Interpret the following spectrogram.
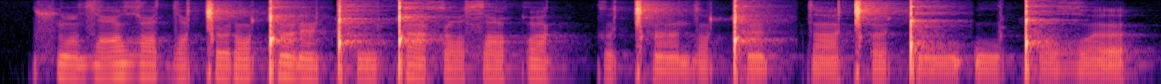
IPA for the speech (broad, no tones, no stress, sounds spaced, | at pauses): sʷ æ̃ zˤ a ʁʷ i dˤ ɜ ǀ ə˞ ɾ ɒ ǃ ã ɾ æ̃ ǃʰ u ǃ a x ə˞ sˤ i qʷ a kː ə ǀʰ ã d ɒ ǃʰ æ̃ tː a ǀʰ ɜ ǃ u ʔ u ǃʰ ɔ ʁʷ ɜ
